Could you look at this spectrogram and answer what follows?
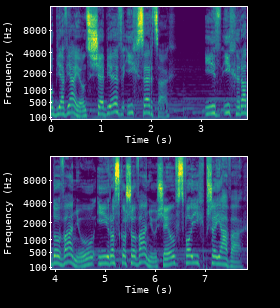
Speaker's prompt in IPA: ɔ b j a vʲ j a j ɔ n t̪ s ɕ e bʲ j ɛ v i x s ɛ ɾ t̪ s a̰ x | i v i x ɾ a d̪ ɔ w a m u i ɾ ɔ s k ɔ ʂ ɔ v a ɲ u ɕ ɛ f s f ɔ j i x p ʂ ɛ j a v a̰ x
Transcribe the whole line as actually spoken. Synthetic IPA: ɔ b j a vʲ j a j ɔ n t̪ s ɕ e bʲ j ɛ v i x s ɛ ɾ t̪ s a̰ x | i v i x ɾ a d̪ ɔ v a ɲ u i ɾ ɔ s k ɔ ʂ ɔ v a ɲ u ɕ ɛ f s f ɔ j i x p ʂ ɛ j a v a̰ x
